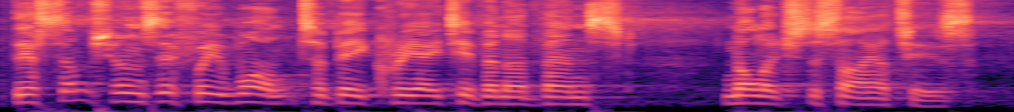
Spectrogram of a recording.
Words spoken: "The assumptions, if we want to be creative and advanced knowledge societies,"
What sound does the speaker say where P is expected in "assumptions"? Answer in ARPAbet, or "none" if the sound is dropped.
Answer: P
